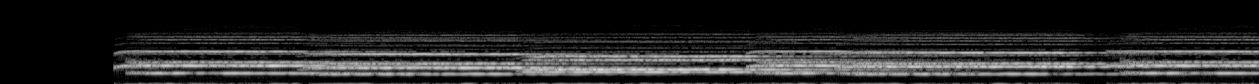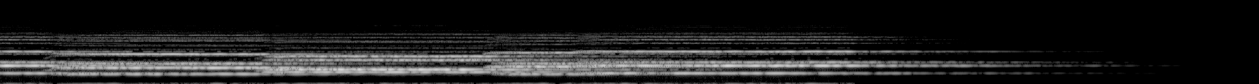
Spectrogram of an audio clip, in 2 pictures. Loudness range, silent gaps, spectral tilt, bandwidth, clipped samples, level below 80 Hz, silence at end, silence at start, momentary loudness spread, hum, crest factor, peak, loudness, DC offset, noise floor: 3 LU; none; 0 dB/octave; 6.6 kHz; under 0.1%; -64 dBFS; 2.65 s; 1.15 s; 5 LU; none; 14 dB; -4 dBFS; -17 LUFS; under 0.1%; -88 dBFS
